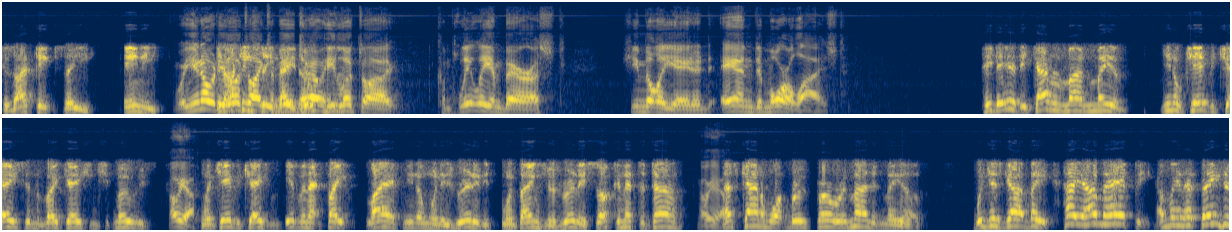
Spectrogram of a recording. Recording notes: Final hour of our President's Day show and we take a full hour of your phone calls.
